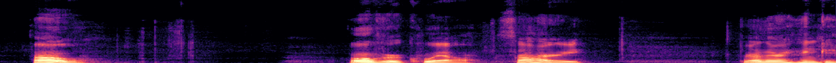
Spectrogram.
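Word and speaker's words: Overqwil: as well H that's weird Okay V Star quill fish oh over quill sorry brother I think I said your name wrong the whole time anyways that's over Quil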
